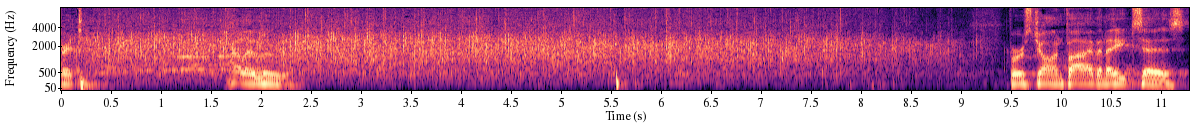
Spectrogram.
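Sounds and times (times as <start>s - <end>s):
speech: 0.0s - 0.3s, 1.7s - 2.5s, 9.5s - 11.2s
audience clapping: 0.0s - 9.6s
loud thump: 5.6s - 5.8s.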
